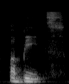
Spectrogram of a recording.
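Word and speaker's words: apizza: make New Haven style a beats. Uh right, that's how they say it in in New Haven.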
